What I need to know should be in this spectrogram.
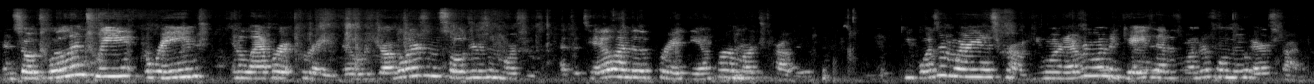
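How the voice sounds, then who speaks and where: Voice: high voice, normal speed. A young child reading a script aloud carefully, as a student performer in a school reader's theater. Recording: echoey noisy room, distant microphone.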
